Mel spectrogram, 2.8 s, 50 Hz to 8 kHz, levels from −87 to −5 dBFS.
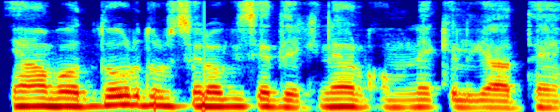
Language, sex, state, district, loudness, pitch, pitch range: Hindi, male, Uttar Pradesh, Etah, -15 LUFS, 150 Hz, 140-160 Hz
